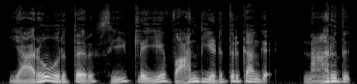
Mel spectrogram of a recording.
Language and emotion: Tamil, disgusted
